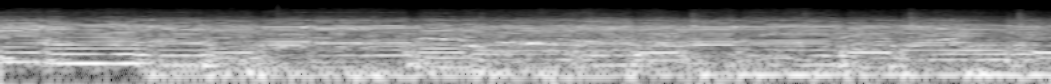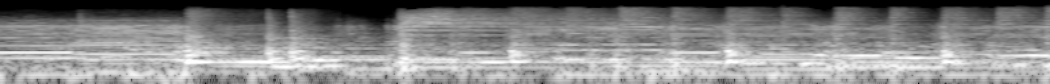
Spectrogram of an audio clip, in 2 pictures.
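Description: Live rock band: an electric guitar line played through a talk box, its notes bending. About six seconds in the drum kit comes in with a cymbal crash and then keeps a steady beat under the guitars and bass.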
